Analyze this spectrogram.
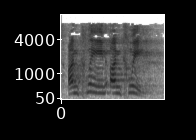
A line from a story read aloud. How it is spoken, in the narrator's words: a leper would have to cover his mouth and yell in a loud voice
